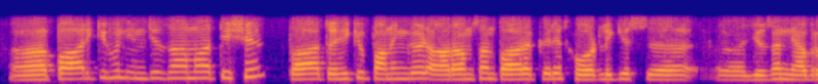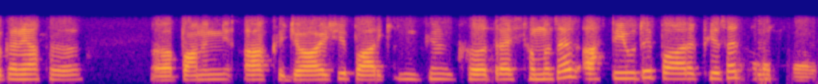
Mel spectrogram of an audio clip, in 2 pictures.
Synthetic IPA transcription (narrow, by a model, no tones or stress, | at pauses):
paːɾkiɦunint̪izaːmaːt̪iʃipaːt̪oɦikʲupɐnɐŋʲɡəɽʲaːɾaːmsɐːnpaːɾɐkːɐɾʲɐt̪ʰhoːʈlik̬is | juzɐnːʲjaːbɐɾkɐnjɐt̪ʰ | pɐnɐnʲɐkʰd͡ʒaːjʃʰipaːɾkiŋkkʰəːt̪ɾaːsʰʲt̪ʰɐmɨt͡saːsʰɐt̪̚ʰpeːʋut̪ɐpaːɾɐk̚pʰiːsaːt̪ʲɐlɐkʰtaːj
